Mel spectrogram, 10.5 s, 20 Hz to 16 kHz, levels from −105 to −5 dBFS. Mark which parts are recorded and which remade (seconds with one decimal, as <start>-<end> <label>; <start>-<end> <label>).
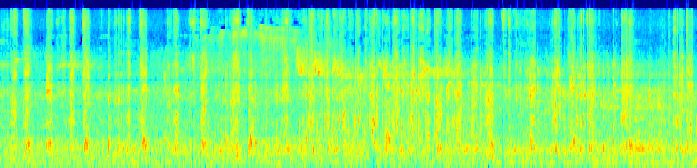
0.0-10.5 recorded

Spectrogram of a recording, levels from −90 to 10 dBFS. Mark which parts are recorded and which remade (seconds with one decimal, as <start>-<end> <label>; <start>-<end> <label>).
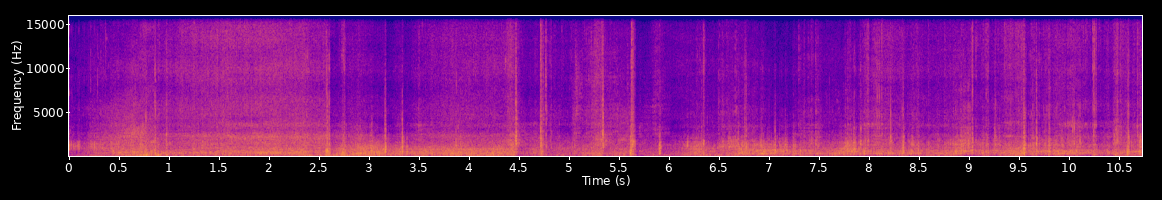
0.0-0.6 recorded; 0.6-4.9 remade; 4.9-6.0 recorded; 6.0-6.8 remade; 6.8-8.1 recorded; 8.1-10.7 remade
